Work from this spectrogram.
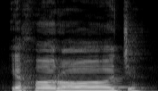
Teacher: یہاں الف مدہ ہے، واو کی صورت میں دو زیر کی تنوین گر جائے گی اور جیم ساکن ہو جائے گی، ساکن ہونے کی صورت میں جیم میں قلقلہ پیدا ہوگا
